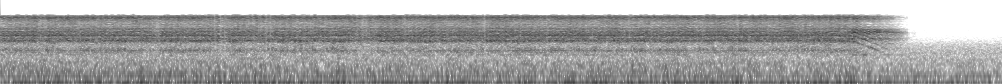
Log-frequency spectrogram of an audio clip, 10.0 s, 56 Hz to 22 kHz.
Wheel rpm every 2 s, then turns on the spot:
160, 160, 160, 160, 40.
none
